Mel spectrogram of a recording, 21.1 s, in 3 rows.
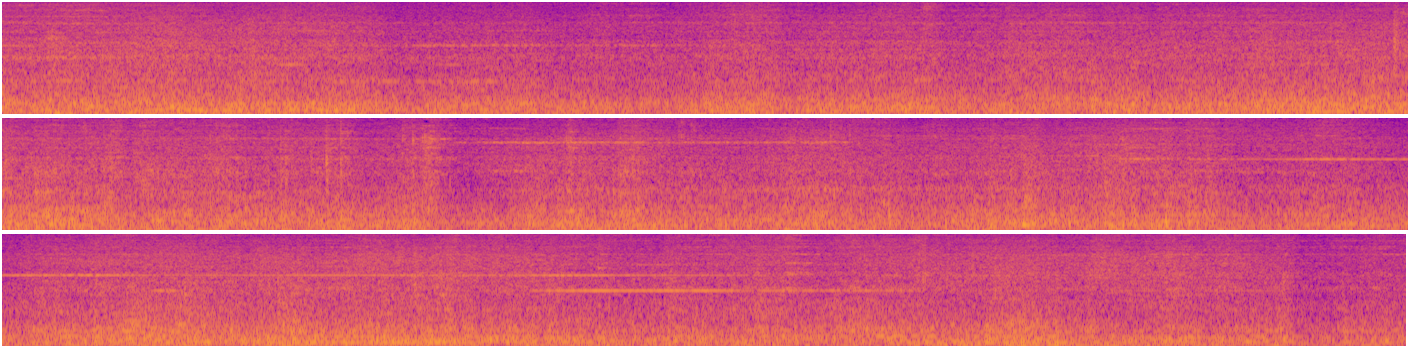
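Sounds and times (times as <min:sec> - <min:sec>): steel wheels rumbling on rail: 0:00.0 - 0:21.0
high wheel squeal: 0:00.1 - 0:03.9, 0:08.9 - 0:21.0.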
